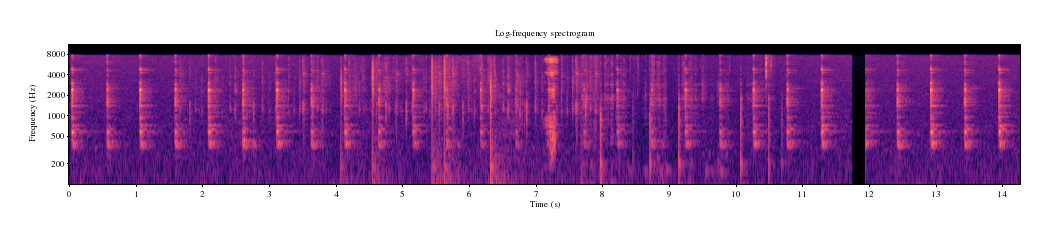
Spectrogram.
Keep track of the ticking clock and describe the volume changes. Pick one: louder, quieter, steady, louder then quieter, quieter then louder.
quieter then louder.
